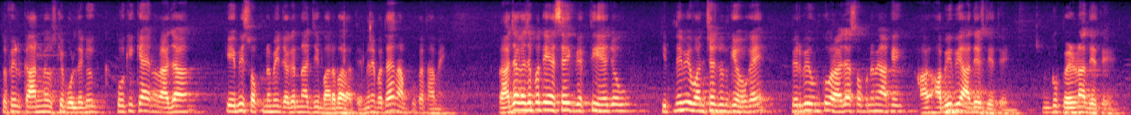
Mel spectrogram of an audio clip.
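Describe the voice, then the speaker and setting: A man telling a devotional story as a sermon, animated and chatty, with asides to his listeners. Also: fairly high pitch, fairly quick. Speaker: religious storyteller.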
